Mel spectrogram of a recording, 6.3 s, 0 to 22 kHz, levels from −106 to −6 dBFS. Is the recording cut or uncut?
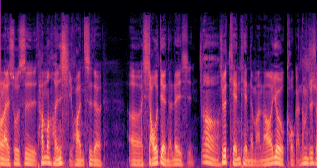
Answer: uncut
